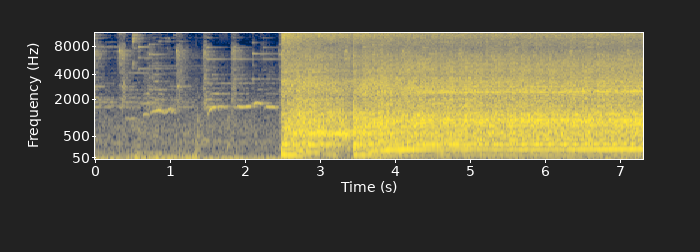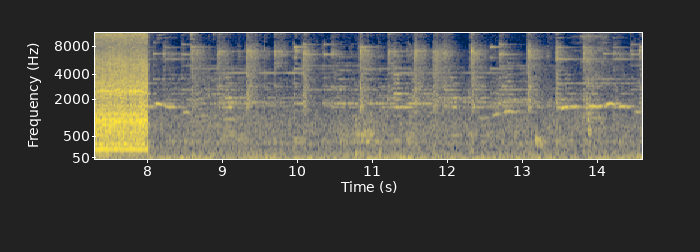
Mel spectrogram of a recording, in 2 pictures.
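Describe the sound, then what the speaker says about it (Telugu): An electric blender whips eggs and half a cup of sugar to a froth for a palm fruit cake, starting abruptly with a loud, steady whirring whine that runs for about five seconds before cutting off, with quieter kitchen clatter around it. "ఇప్పుడు దీన్ని బ్లెండ్ చేసుకోవాలండి. బాగా నురగలా వచ్చేయాలి."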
